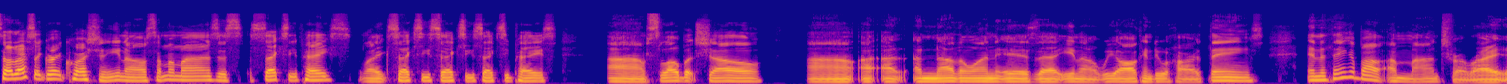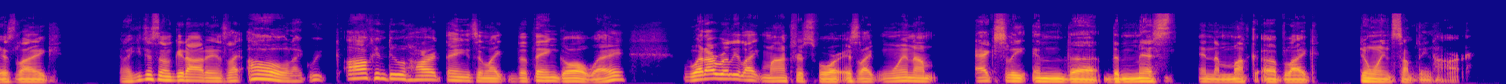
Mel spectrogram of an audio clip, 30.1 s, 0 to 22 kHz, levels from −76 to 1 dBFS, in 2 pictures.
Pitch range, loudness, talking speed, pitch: 90-125 Hz, -17 LUFS, 185 wpm, 105 Hz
